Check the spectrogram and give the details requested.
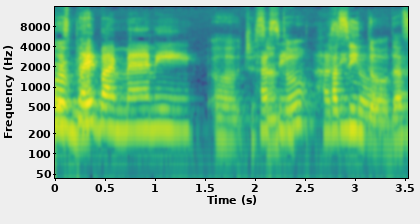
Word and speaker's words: Jacinto: Jacinto, that's how you say it.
